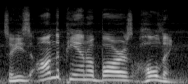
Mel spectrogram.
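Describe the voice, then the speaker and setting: A young live streamer from Indiana chats casually with viewers in a high, very animated, brisk voice, telling a rambling story with many restarts. A little hiss or hum sits under the audio.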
